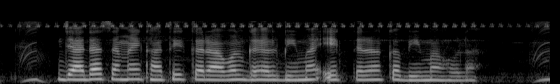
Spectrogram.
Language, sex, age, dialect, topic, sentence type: Bhojpuri, female, 18-24, Western, banking, statement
